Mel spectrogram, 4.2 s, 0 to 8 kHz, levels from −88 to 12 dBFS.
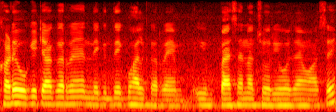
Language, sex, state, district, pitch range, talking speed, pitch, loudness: Hindi, male, Chhattisgarh, Raipur, 120-140 Hz, 240 wpm, 130 Hz, -19 LUFS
